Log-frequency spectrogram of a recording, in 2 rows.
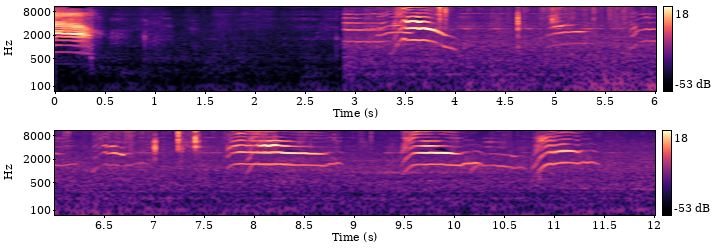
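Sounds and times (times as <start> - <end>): kittens meowing: 2.9 - 4.1, 4.9 - 7.1, 7.7 - 11.6.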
